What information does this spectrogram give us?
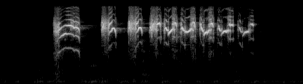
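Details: Sogon singing to call a rival and prompt another sogon to sing: one buzzy down-curving harmonic note, then a quick string of high, warbling pulsed notes over about one and a half seconds.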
